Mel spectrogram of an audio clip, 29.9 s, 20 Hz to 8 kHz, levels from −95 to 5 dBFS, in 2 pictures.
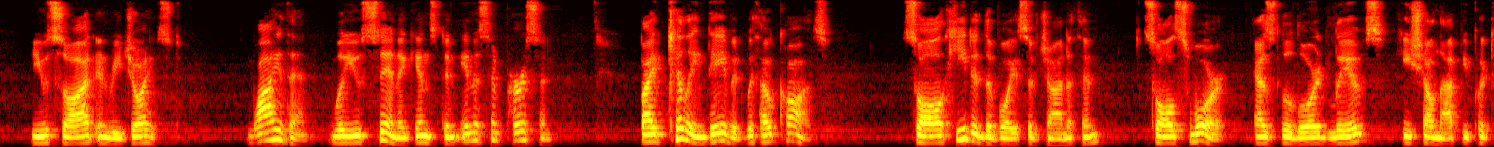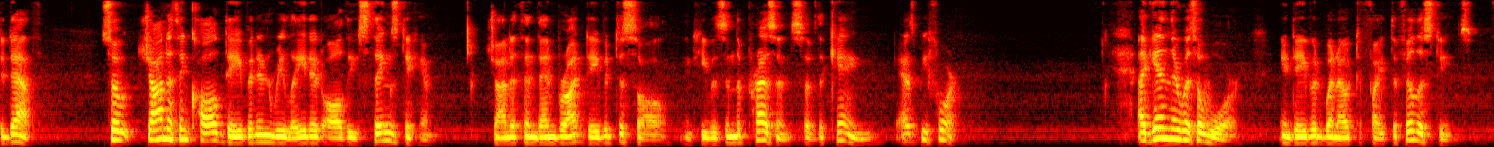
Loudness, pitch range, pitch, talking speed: -21 LUFS, 120-195 Hz, 150 Hz, 160 wpm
